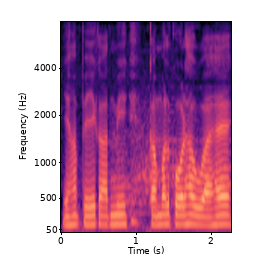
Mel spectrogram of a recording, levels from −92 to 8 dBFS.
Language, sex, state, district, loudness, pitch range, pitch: Hindi, male, Jharkhand, Garhwa, -15 LUFS, 125-130 Hz, 130 Hz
